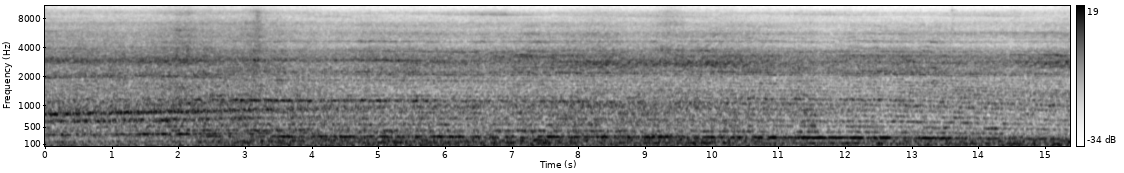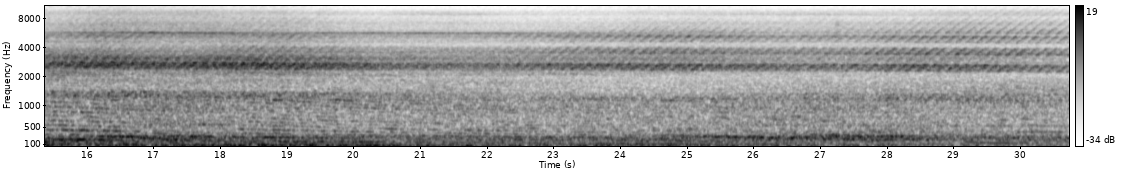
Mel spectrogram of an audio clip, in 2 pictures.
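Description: Electric multiple units at a platform: a Southeastern Class 375 Electrostar pulling away, its traction motor whine rising in pitch, while a Thameslink Class 700 Desiro City runs in alongside and slows to a stop, its motor tones falling, with a high steady whine in the second half.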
